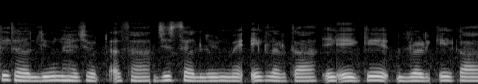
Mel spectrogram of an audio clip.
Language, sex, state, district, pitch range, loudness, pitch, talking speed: Hindi, female, Bihar, Purnia, 170-180 Hz, -21 LUFS, 175 Hz, 175 wpm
